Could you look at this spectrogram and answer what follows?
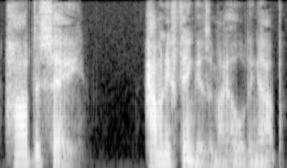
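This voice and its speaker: A man's voice: a bass voice, sing-song, brisk, breathy edge, no room sound, clean studio sound, exaggerated voice. A man voicing a chatty, breezy male spirit living in a skull. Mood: glib.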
